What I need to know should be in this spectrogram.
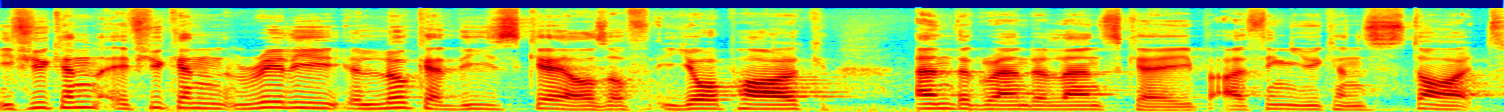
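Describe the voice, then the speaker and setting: With a French accent, a man speaks at a fairly slow pace with a fairly high pitch and ordinary pitch variation. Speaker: national parks official. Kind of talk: panel discussion. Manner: halting, many fillers.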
